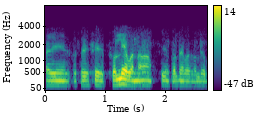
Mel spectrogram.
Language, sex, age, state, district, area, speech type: Tamil, male, 18-30, Tamil Nadu, Ariyalur, rural, conversation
